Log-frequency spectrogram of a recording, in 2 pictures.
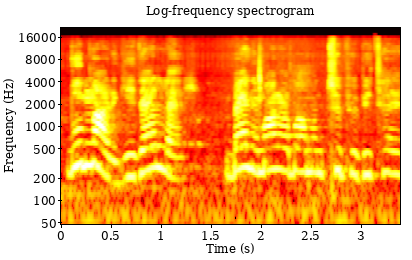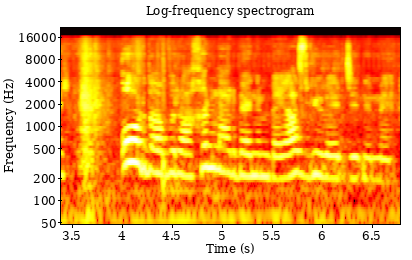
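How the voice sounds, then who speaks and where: A woman playing an exasperated, hot-tempered male village headman in a solo storytelling performance, with an animated delivery. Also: on the high side, normal speed, noisy background, close to an everyday voice.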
